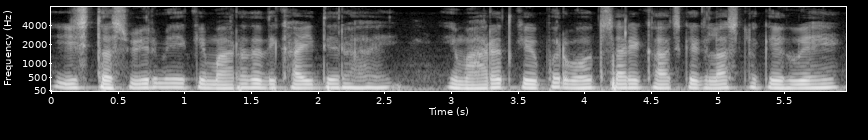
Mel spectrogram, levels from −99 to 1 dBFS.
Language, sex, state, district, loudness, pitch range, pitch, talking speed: Hindi, male, Jharkhand, Ranchi, -15 LUFS, 130-140 Hz, 135 Hz, 200 wpm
